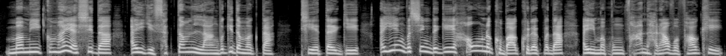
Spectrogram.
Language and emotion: Manipuri, happy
